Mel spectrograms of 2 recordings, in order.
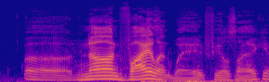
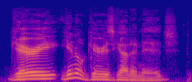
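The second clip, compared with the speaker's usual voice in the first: usual speaking voice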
